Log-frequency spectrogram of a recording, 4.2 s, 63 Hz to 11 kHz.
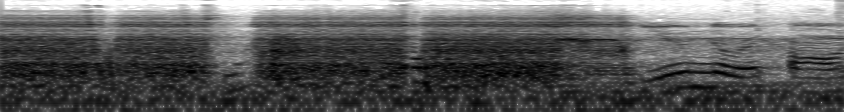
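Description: Marc NR-52F1 double-conversion shortwave radio playing band static through its speaker as it is tuned: a steady hiss that dips out briefly a few times. Near the end the hiss eases and a faint voice comes through.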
